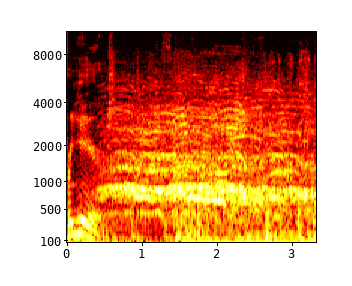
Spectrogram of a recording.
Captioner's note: crowd shouting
